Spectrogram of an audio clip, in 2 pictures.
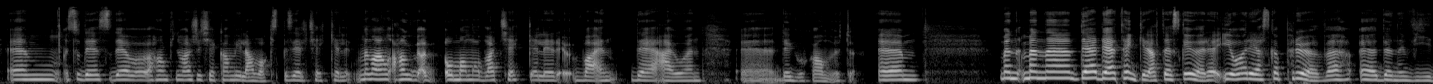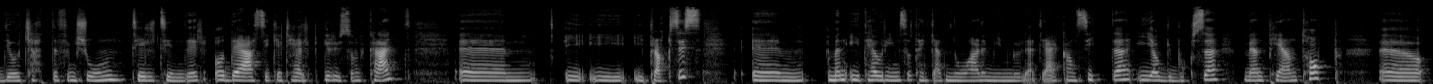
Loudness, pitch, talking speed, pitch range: -27 LUFS, 195 Hz, 205 wpm, 180-220 Hz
